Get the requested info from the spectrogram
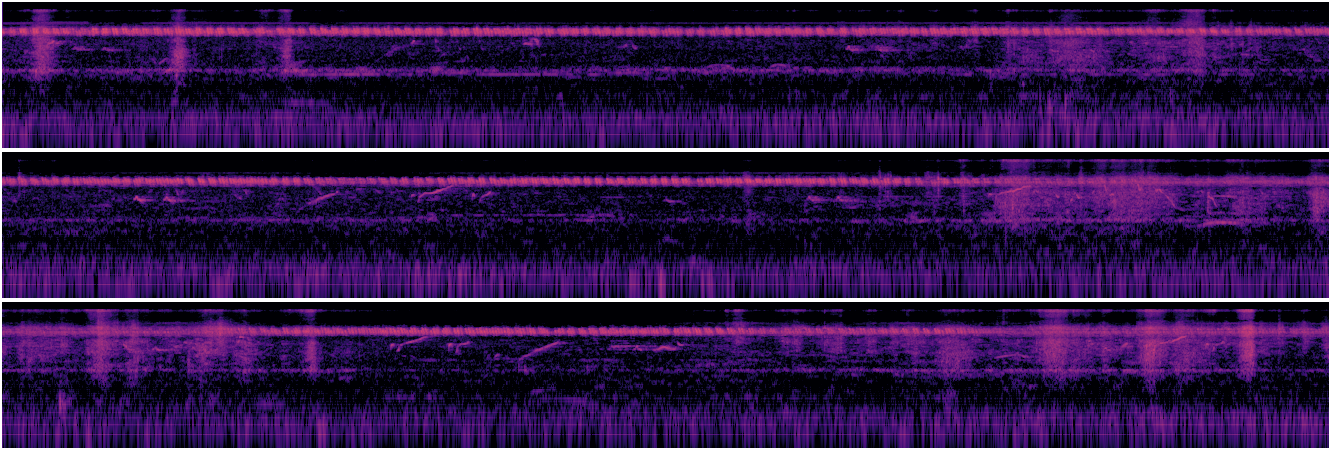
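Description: A steady, high-pitched insect chorus, with short bird chirps scattered through it and occasional rustles and knocks.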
